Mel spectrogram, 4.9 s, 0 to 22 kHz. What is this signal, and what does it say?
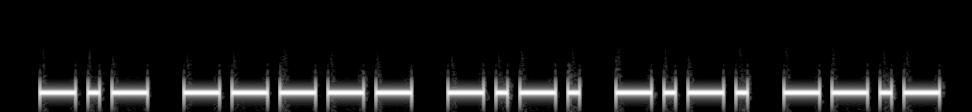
Morse code, heard as a keyed tone, about 21 wpm, 700 Hz. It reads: K0CCQ
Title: USA Callsign DE Callsign - 5 Characters - 20wpm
